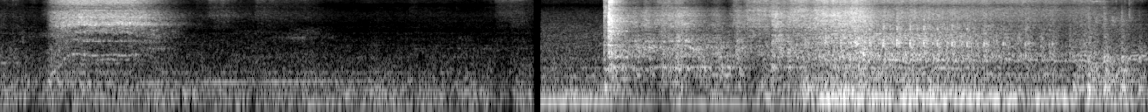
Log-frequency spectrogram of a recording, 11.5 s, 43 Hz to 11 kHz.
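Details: 1969 Ford Mustang Mach 1 with 351 V8, sat for decades, first start attempt: engine catches after a pause and runs uneven and lumpy, surging and fading, needing more fuel; rough running after long storage.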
